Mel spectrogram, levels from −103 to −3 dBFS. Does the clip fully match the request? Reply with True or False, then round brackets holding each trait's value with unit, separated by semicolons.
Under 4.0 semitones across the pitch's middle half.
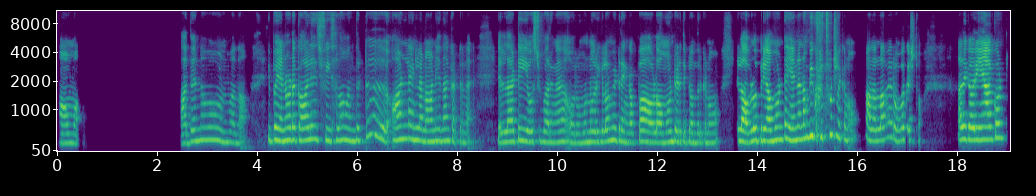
True (3.2 semitones)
